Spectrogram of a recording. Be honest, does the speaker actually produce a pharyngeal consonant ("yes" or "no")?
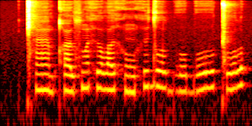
no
